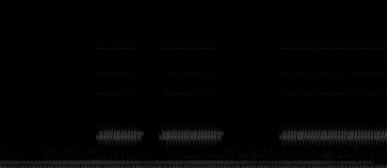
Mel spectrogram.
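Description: Rapid high electronic blips chatter in short bursts, like a game character talking.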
